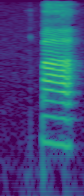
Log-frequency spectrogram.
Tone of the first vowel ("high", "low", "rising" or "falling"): low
